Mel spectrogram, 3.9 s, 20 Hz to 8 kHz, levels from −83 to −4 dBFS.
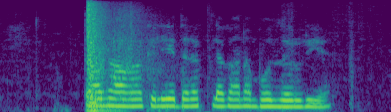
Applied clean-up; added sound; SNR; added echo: none; Gunshot, gunfire; 4 dB; none.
